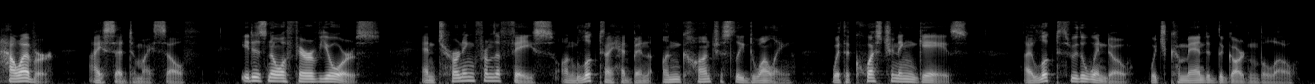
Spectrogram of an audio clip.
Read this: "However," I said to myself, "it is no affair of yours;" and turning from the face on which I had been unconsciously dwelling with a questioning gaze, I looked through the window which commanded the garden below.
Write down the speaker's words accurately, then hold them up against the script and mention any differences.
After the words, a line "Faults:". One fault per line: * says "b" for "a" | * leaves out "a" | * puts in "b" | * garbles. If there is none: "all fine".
"However," I said to myself, "it is no affair of yours;" and turning from the face on looked I had been unconsciously dwelling with a questioning gaze, I looked through the window which commanded the garden below.
Faults:
* says "looked" for "which"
